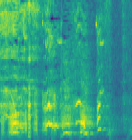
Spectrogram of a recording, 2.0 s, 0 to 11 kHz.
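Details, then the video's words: Four eight-week-old puppies of the H litter at DarkFall, two males and two females, playing: high yelping whines and short yips rise and fall in quick succession, with a person's laughter nearby. "H litter DarkFall play with me 8 weeks old (2 males and 2 females)"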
